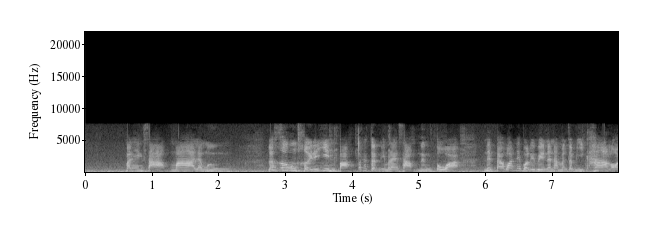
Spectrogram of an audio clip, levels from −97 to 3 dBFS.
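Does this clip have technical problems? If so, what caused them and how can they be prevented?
Yes. Gain pumping runs throughout the speech, a swing of around 15 dB, likely from excessive input gain driving a fast limiter. Lowering microphone gain prevents it.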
